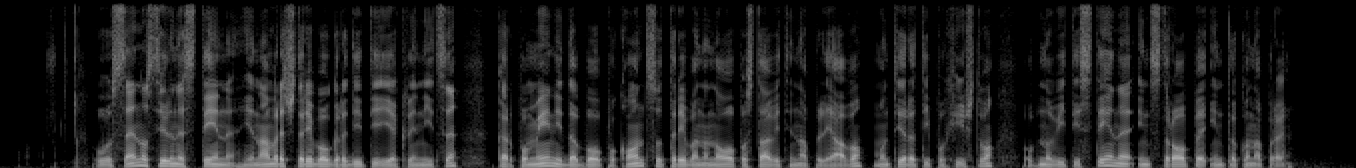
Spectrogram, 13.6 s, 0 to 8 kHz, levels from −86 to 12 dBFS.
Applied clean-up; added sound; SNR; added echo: none; none; none; none.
